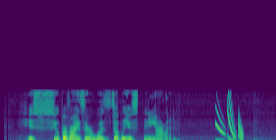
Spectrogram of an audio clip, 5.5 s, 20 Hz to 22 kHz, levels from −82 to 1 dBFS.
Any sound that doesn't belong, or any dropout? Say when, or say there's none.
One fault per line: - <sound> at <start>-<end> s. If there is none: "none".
- dropout at 2.7-2.9 s
- chirp at 4.3-4.9 s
